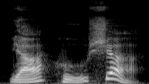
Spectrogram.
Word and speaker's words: Yahusha: only has five letters look at the top Yad hey wha shin ayan Yahoo sha they put an extra bar there so that you can get this pronunciation now check this out they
